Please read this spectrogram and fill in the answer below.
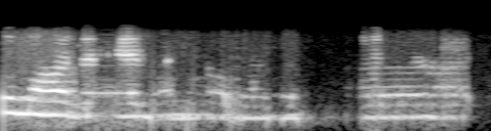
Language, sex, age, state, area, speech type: Sanskrit, female, 18-30, Assam, rural, conversation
